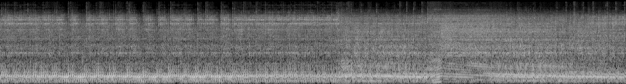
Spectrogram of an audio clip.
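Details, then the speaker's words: Homelite 330 chainsaw, warm, test run without choke after bar oiler checked: strong, steady high-revving two-stroke buzz with a brief blip near the end; runs clean and even. "now that I know I've got it running good"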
